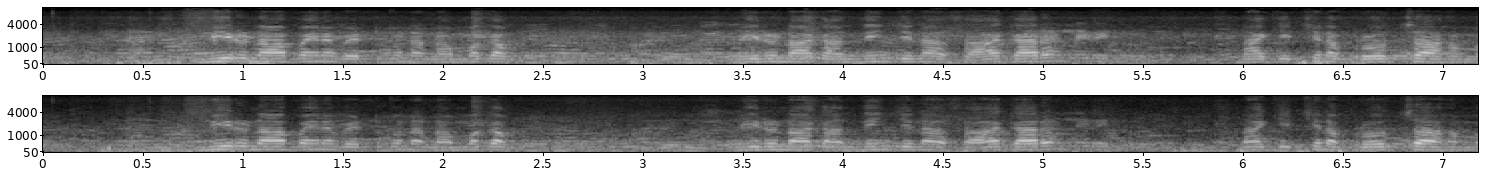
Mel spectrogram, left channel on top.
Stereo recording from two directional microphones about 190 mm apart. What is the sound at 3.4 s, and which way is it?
A man's voice, 25° right (ahead or behind).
